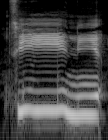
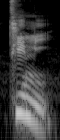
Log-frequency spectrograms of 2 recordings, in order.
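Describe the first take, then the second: First: The first vowel is held long. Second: The first vowel is kept short. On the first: The speaker calls it right. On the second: The speaker calls it wrong.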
